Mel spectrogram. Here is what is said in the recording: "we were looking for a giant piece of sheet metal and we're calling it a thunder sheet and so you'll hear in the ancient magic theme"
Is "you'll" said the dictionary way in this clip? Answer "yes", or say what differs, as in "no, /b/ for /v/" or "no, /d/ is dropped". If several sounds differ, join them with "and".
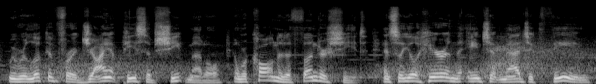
yes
